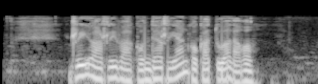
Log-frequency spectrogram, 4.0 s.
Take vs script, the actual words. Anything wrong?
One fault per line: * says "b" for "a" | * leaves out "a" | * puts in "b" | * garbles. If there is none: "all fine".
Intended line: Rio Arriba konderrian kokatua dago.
all fine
